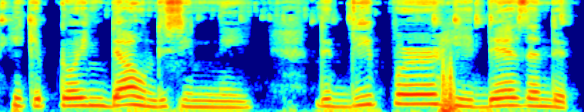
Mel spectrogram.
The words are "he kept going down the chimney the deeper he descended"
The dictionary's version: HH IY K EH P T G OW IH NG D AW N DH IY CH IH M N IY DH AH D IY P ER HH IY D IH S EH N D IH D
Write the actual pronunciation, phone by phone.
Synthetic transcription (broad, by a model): HH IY K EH P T G OW IH NG D AW N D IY S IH N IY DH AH D IY P ER HH IY D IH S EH N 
